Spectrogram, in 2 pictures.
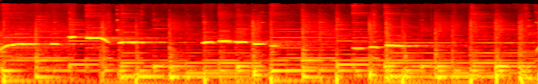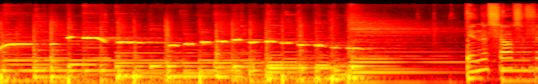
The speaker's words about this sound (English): Here comes some whistling. Let's hear it.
